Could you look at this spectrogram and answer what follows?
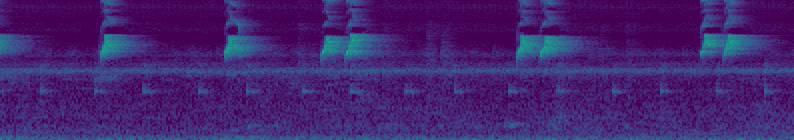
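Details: Used to attract birds, this sunbird call gives single and doubled high chirps at irregular one-to-two-second gaps, with a quiet steady high hum throughout.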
